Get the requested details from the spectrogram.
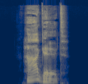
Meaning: third-person singular present of hageln
- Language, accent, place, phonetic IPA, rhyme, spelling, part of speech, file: German, Germany, Berlin, [ˈhaːɡl̩t], -aːɡl̩t, hagelt, verb, De-hagelt.ogg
